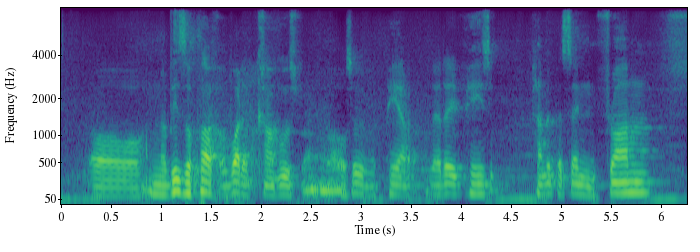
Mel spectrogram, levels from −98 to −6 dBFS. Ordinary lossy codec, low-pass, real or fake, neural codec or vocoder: none; none; fake; codec, 16 kHz, 1 kbps, X-Codec, HuBERT features, trained on balanced general audio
